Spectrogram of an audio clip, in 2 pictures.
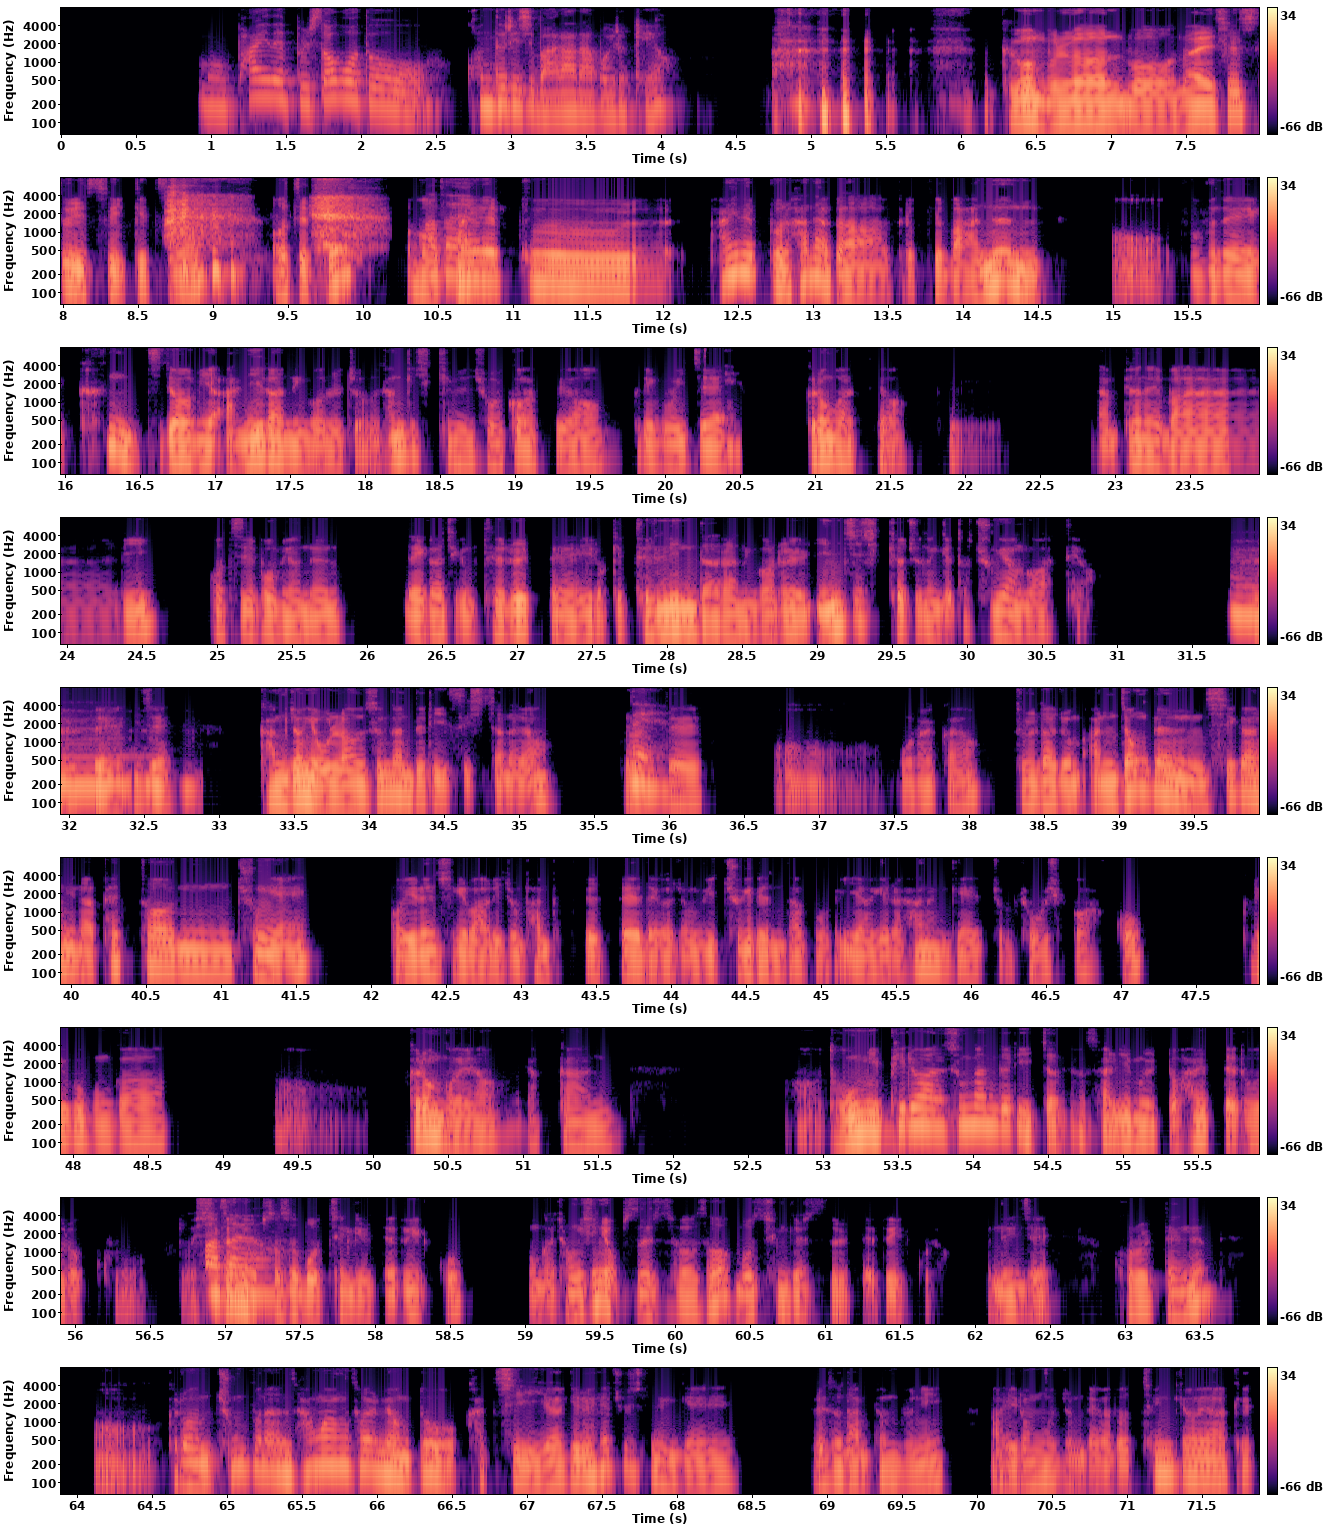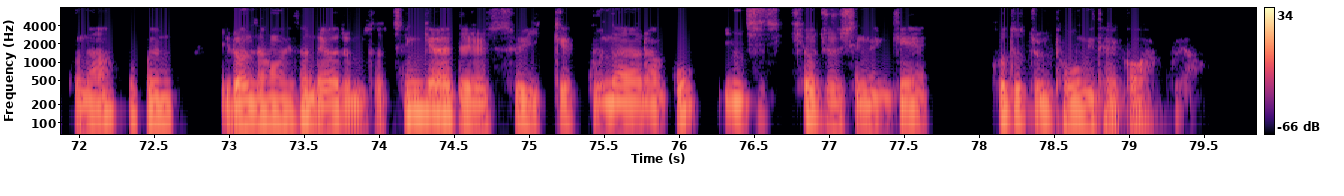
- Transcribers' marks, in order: laugh; laugh; other background noise; tapping
- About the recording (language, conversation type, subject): Korean, advice, 피드백을 들을 때 제 가치와 의견을 어떻게 구분할 수 있을까요?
